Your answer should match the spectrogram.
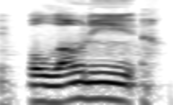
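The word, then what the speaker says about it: Bologna: Bologn, that's how you say it, by the way.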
